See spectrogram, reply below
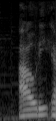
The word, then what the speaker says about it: Audi: Do Audi.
